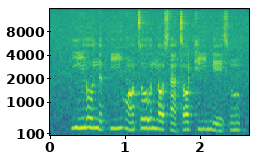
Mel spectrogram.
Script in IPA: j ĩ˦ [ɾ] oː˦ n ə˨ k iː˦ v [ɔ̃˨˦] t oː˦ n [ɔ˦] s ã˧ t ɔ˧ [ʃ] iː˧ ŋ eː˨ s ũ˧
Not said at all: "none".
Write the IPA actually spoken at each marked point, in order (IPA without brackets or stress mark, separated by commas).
ɾ, ɔ̃˨˦, ɔ˧, t͡ʃ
